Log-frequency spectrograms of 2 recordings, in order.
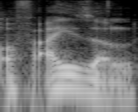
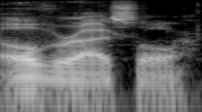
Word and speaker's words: Overijssel: speakers is the name of the province of Off-IJssel. However, once you discover its etymology, it's actually a pretty... I've been pronouncing it Overijssel.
